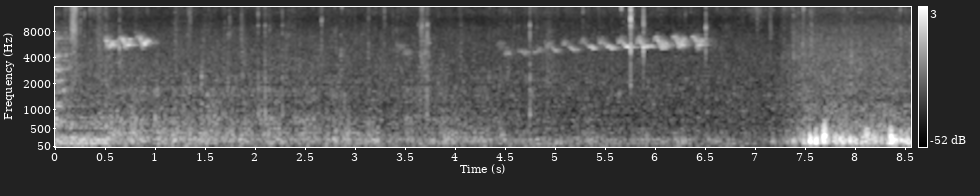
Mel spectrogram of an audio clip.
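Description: Wood fire crackling under fish grilling on a bamboo rack, with a steady hiss and scattered sharp pops. A bird calls briefly near the start and again about five seconds in with a rapid run of high notes. Louder rustling and knocking near the end.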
